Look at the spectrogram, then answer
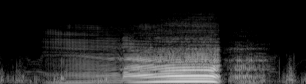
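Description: A cow gives a long, deep moo that swells louder before cutting off abruptly.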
